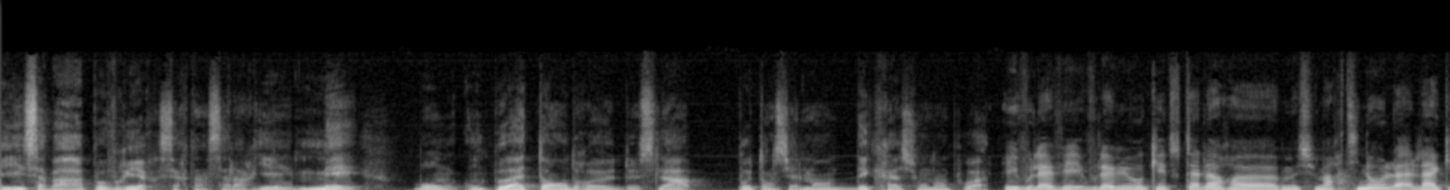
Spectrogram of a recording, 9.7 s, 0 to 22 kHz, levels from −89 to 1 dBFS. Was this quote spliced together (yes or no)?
no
